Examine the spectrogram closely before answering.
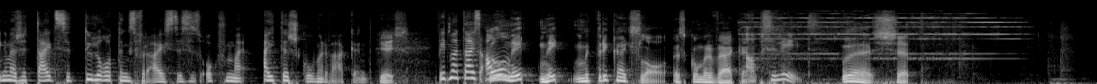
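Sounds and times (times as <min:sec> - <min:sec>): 
speech: 0:00.0 - 0:09.3
telephone ringing with a high electronic tone: 0:07.4 - 0:10.5.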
